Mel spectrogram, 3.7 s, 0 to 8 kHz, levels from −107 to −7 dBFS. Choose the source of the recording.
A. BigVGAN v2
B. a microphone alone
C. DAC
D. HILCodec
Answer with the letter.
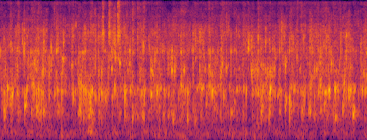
D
